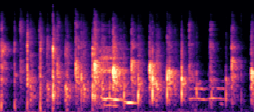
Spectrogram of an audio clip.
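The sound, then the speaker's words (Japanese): Applause from a small studio audience at a live recording session, a scattering of sharp, uneven hand claps that come in quick, irregular bursts while voices talk. “はい、公開収録疑問系、はい、 ギャラリー拍手”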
